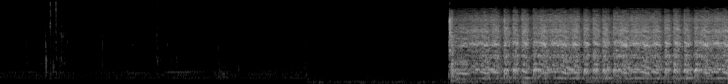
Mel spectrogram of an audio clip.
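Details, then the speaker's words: 2005 Toyota Sequoia V8, towed in with a new battery: the starter spins the engine evenly but it never catches, with no ignition or injector control even after an ECU reset; immobilizer issue suspected, crank no start. "all right so nothing changed no control here again um so I am betting that we are going to be dealing with an immobilizer issue here"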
